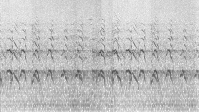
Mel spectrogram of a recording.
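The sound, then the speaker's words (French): A dense chorus of seabird calls from a colony, harsh overlapping honking cries repeating continuously over a steady rumbling wash of countless other voices, with no pause for the whole stretch. “Les oiseaux marins communiquent d'une part de façon visuelle, par les couleurs, par les dessins de leur plumage, mais les cris ont aussi une très grande importance”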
